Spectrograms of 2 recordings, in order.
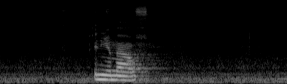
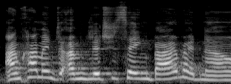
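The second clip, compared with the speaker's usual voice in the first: calling out loud; 7 dB louder than usual. Real, not acted. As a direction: shout it back across the house. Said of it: "Are you not listening?".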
